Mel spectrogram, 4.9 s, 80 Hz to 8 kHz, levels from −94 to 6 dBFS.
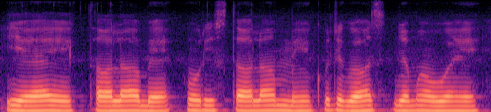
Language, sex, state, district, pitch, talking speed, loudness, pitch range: Hindi, male, Uttar Pradesh, Saharanpur, 130 Hz, 160 wpm, -15 LUFS, 125-130 Hz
